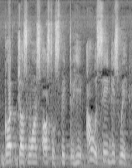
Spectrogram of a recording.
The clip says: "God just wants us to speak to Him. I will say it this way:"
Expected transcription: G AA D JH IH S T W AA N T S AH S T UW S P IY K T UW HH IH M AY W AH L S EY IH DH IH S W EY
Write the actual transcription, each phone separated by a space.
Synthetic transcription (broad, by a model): G AA D JH IH S T W AA N T S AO S T UW S P IY K T UW HH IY M AY W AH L S EY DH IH S W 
